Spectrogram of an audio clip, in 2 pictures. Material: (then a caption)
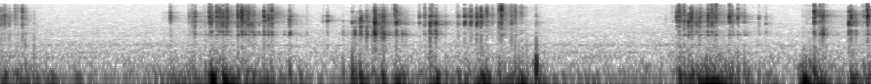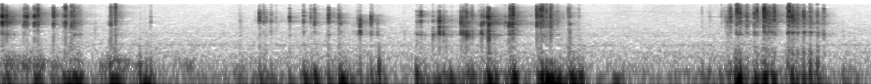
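Wax. A hand-sized, cream, pinecone-shaped wax candle that appears solid is held beside a microphone while long acrylic nails scratch and tap its scales. Bursts of bright, crisp, clicky scratching and tapping come in clusters, with quiet gaps between them.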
